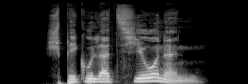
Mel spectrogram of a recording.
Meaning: plural of Spekulation
- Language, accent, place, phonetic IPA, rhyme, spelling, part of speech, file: German, Germany, Berlin, [ʃpekulaˈt͡si̯oːnən], -oːnən, Spekulationen, noun, De-Spekulationen.ogg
